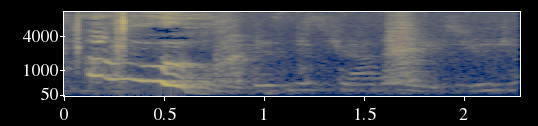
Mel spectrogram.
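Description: A terrier whining: one high whine falls in pitch over about half a second, followed by a fainter, lower whine and a short breathy sound near the end.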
